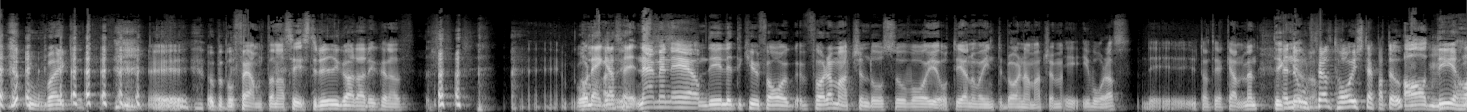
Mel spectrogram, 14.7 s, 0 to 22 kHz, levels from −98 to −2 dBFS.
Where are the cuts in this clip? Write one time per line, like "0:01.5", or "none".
0:07.0
0:10.6

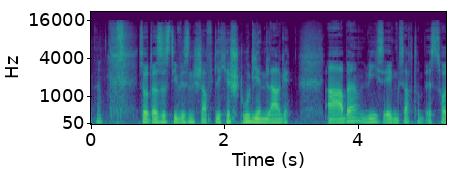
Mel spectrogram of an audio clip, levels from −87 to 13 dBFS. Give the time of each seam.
0:03.5

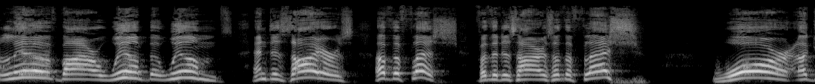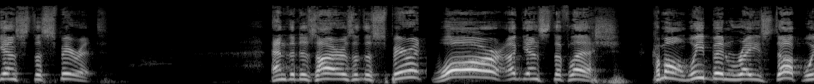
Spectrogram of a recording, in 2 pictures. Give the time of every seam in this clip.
0:04.6
0:12.4
0:14.5

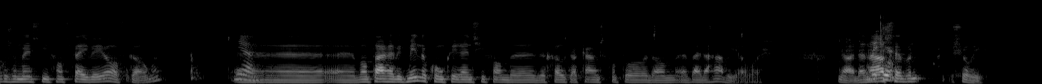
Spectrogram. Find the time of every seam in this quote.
0:08.3

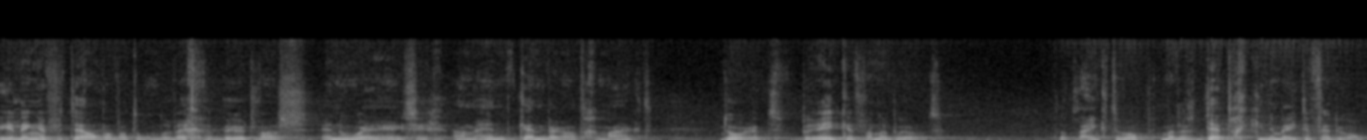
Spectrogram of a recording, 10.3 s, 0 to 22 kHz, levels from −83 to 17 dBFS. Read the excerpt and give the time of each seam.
0:07.9

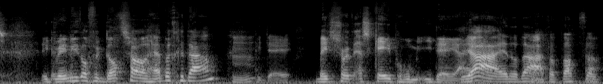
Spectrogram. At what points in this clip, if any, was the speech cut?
0:02.5

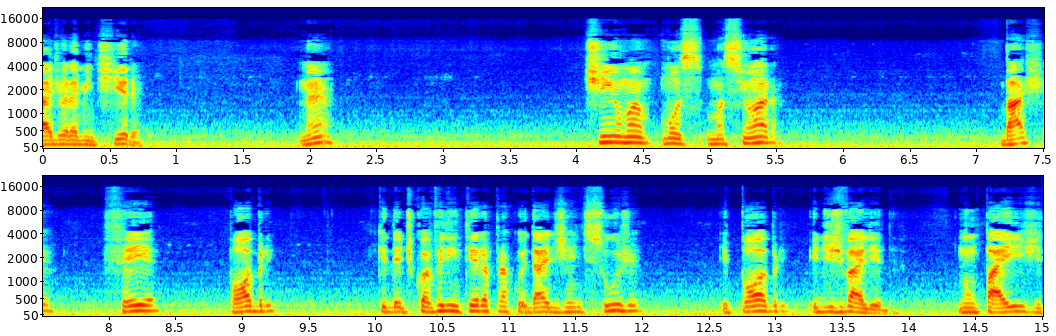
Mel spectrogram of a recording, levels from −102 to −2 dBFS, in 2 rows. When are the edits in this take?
none

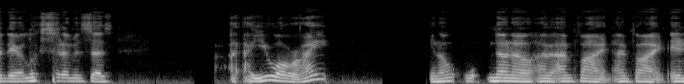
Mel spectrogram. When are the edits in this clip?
0:04.8

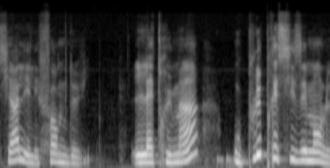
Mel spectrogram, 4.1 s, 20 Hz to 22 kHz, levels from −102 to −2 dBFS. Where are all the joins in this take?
0:01.5

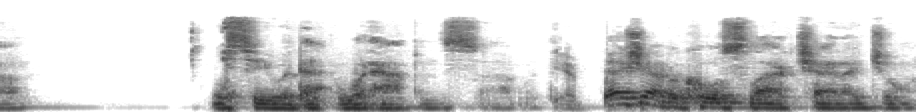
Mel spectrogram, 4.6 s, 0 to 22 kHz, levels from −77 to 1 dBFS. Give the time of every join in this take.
0:02.8

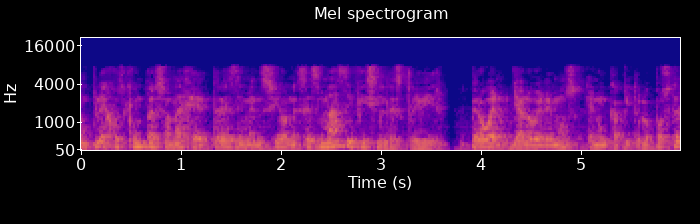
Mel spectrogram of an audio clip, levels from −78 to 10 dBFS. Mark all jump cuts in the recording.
none

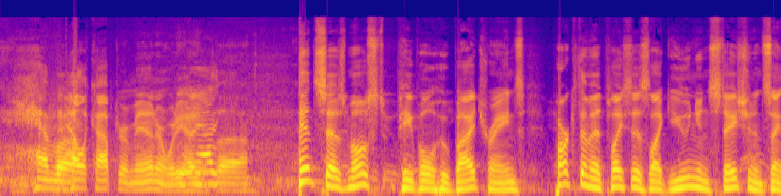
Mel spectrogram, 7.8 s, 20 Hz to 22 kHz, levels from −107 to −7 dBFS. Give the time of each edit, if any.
0:02.1

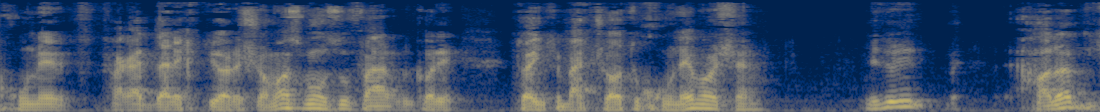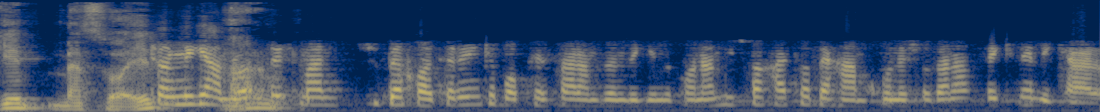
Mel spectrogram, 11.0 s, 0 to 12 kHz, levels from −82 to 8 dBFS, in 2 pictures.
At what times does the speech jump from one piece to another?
none

